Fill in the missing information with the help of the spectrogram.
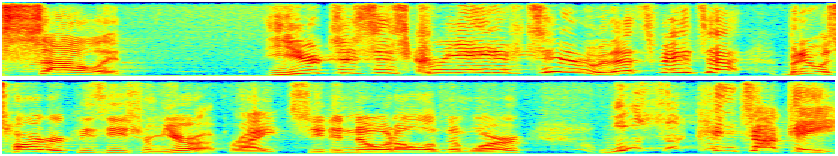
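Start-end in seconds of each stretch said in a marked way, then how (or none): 7.2-8.3 put-on British accent, pitched up. Saying place names aloud, the speaker tries a put-on British accent. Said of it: "That's my best British accent".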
